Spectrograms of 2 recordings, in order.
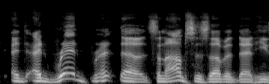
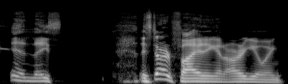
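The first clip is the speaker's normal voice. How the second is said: usual speaking voice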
